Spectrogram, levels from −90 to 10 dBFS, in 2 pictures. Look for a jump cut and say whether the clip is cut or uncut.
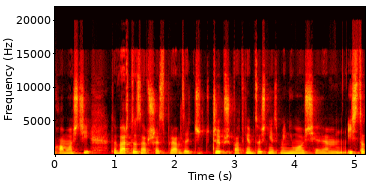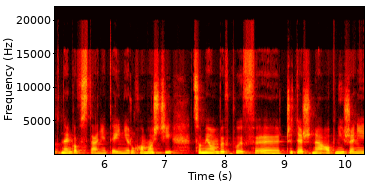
uncut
